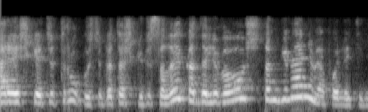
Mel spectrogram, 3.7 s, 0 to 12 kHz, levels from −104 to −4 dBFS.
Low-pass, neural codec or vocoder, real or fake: 7.2 kHz; none; real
